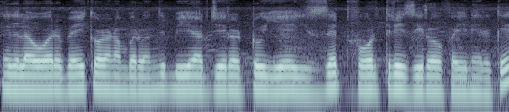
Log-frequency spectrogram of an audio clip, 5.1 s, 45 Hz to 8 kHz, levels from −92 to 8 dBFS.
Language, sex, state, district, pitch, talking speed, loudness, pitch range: Tamil, male, Tamil Nadu, Namakkal, 125 Hz, 165 wpm, -15 LUFS, 120-125 Hz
